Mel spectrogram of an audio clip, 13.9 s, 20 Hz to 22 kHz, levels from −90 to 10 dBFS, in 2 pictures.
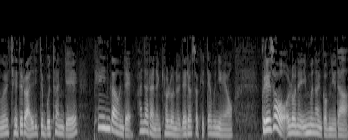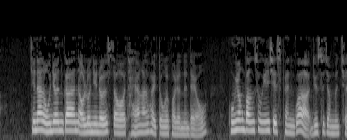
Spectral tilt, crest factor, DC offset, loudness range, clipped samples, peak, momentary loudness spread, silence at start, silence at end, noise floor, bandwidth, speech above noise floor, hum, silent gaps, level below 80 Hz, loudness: -7 dB/octave; 18 dB; under 0.1%; 5 LU; under 0.1%; -6 dBFS; 12 LU; 0 s; 0 s; -59 dBFS; 8.4 kHz; 36 dB; none; none; -62 dBFS; -23 LUFS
